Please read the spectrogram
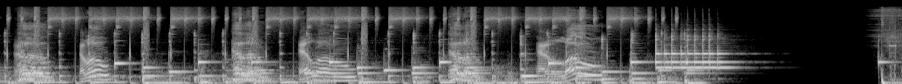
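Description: A bright, jingly ringtone tune plays loudly with a steady beat and chiming melody, ending abruptly into silence before a brief sound at the very end.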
